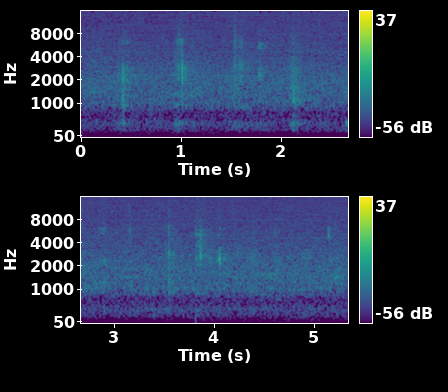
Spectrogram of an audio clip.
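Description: Quiet chewing of a mouthful of laver, kelp and herring gwamegi wrap: soft, scattered mouth clicks.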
